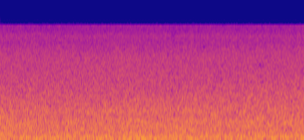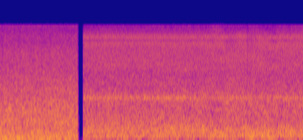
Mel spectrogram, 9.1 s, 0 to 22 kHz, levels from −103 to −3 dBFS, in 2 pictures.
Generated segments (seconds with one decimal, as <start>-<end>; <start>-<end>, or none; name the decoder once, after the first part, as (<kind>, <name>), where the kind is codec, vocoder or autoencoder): 7.5-8.7 (codec, DAC)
